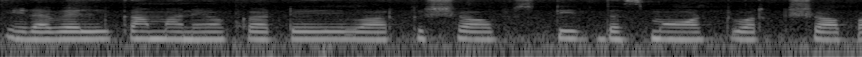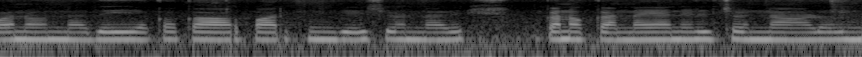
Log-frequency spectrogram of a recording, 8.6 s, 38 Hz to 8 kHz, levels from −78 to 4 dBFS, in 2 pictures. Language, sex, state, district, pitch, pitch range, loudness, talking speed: Telugu, female, Andhra Pradesh, Srikakulam, 205 Hz, 200-210 Hz, -37 LUFS, 155 wpm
